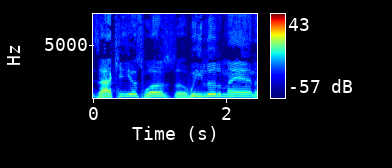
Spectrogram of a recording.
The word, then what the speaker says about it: Zacchaeus: I finally found out how to pronounce the man's name, Zacchaeus.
